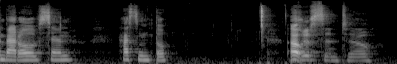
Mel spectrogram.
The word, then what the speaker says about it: Jacinto: Jacinto.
